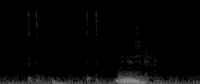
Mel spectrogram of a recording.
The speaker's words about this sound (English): Excuse my clicking.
